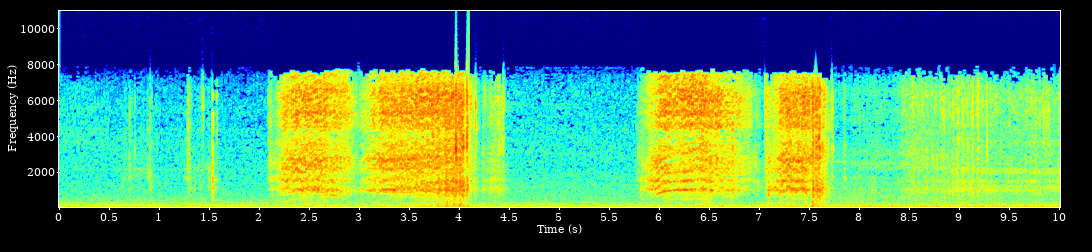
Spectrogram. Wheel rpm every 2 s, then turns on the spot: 0, 70, 30, 40, 10.
8-10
